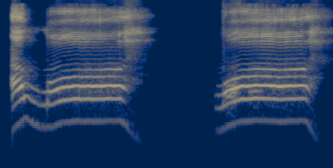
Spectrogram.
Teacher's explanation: ha itu punya sifat hams, ya mengalirnya udara. Ketika antuna cuma ngomong Allah, itu udah ada hamsnya.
